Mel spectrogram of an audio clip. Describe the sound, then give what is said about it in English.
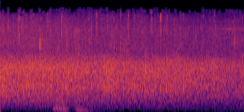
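An audience claps for artists and communicators, a dense, even wash of many hands applauding at a moderate level for a few seconds, with no voices standing out. “The heads are here, but yeah, you can clap for that. We need to clap for the artists and the communicators.”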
